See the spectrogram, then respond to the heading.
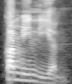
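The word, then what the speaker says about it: chameleon: उसको कहा जाता है कमलयम अगर आप ऐसे लिखते कमलयम जैसे उच्चारण आप कर रहे हैं अगर उस आधार पर स्पेलिंग लिखते हैं कमलिन तो आप गलत है है ना वो सी एच ए होना चाहिए है ना सी ए नहीं होना चाहिए ध्यान देना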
